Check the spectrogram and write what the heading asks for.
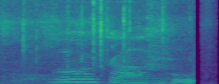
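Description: A voice singing a few long, held notes, starting about half a second in.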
